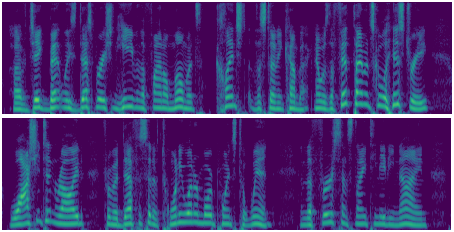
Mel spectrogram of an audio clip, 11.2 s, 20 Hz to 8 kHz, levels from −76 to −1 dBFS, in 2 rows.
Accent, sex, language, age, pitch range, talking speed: American, male, English, 30-49, 170-215 Hz, 210 wpm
